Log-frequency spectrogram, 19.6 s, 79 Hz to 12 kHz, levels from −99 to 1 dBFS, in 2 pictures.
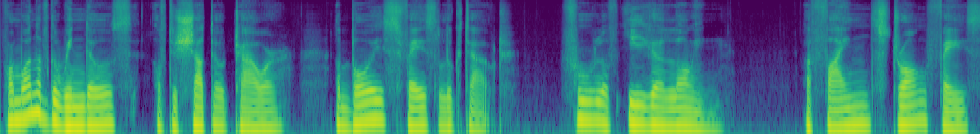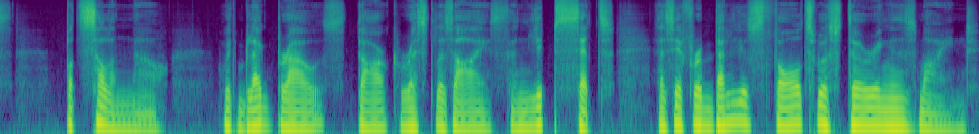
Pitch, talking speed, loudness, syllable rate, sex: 100 Hz, 130 wpm, -18 LUFS, 3.5 syllables/s, male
